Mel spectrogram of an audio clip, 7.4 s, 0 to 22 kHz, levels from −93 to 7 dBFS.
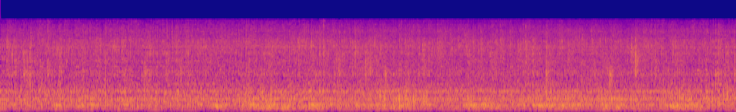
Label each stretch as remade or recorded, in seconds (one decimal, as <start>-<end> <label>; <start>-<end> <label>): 0.0-3.2 remade; 3.2-6.5 recorded; 6.5-7.4 remade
